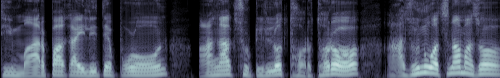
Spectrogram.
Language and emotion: Goan Konkani, fearful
